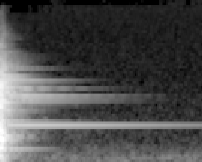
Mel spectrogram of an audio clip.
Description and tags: The sound of a metal folding chair's back being flicked with a finger.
